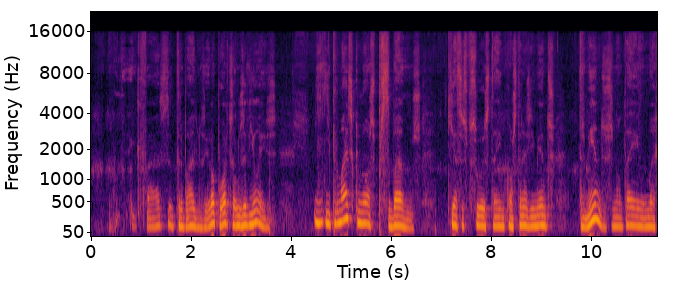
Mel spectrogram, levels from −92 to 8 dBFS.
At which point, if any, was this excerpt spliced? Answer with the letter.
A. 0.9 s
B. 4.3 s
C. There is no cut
A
